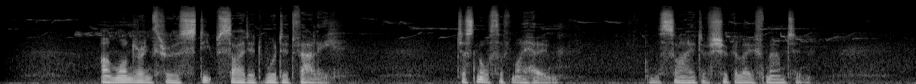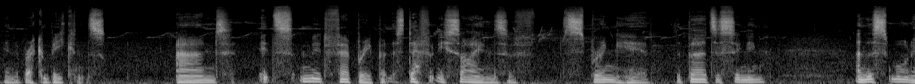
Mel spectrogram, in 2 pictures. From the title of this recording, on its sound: A beautiful and relaxing walk on the Isle of Seil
